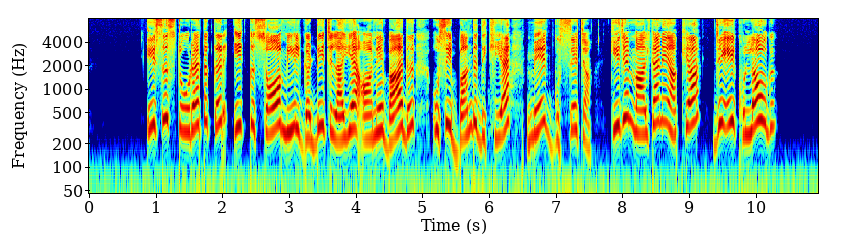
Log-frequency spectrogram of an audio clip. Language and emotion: Dogri, angry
